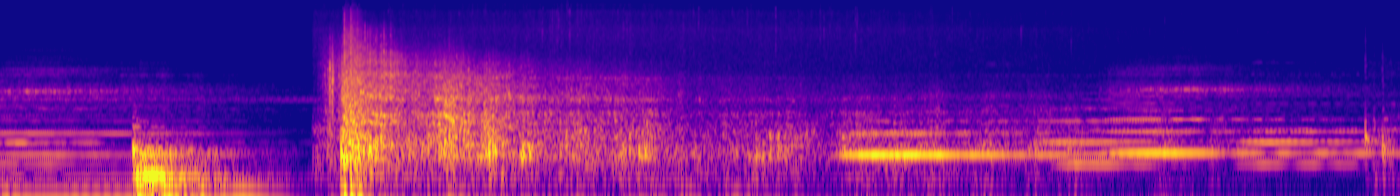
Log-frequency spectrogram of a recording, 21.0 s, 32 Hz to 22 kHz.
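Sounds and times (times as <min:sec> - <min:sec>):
thunderclap rolling into rumble: 0:04.7 - 0:15.8
low steady music drone: 0:12.2 - 0:21.0.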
